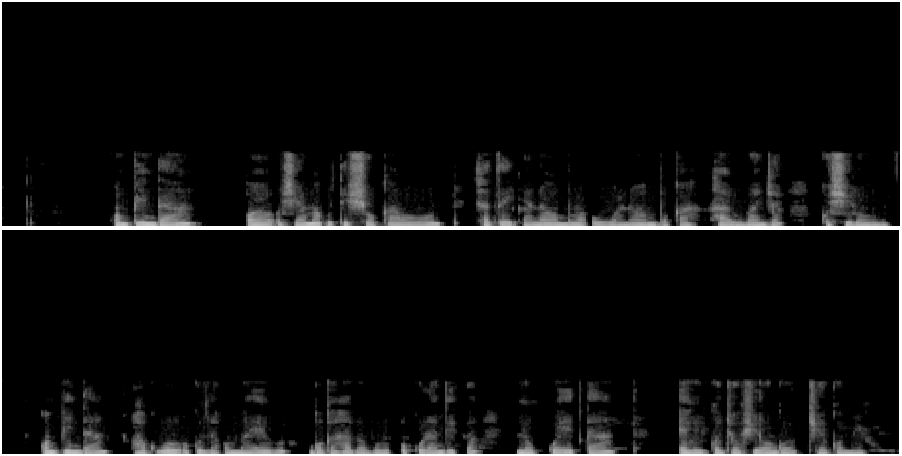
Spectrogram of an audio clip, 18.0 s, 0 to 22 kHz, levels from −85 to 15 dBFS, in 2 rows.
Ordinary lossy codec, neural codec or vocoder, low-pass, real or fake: MP3, 48 kbps; none; 7.2 kHz; real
